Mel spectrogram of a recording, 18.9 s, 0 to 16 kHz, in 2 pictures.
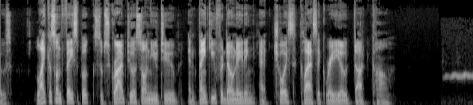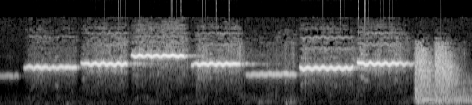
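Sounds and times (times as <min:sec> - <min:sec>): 
speech: 0:00.0 - 0:07.8
whistled theme melody: 0:08.8 - 0:17.8.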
